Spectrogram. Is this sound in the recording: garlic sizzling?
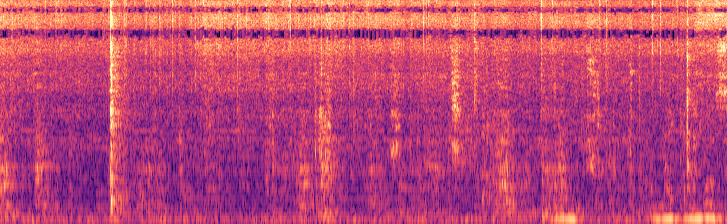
yes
